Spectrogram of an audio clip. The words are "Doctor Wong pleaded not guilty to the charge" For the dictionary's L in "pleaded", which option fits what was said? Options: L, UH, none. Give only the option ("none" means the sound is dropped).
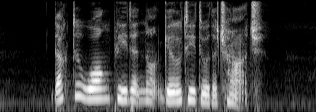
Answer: L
